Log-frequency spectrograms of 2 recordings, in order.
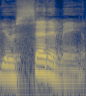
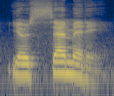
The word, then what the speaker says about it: Yosemite: the correct way, because at first I was saying Yosetime, like Yosetime. But then I was thinking, wait a minute, and before the T, Yosemite.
